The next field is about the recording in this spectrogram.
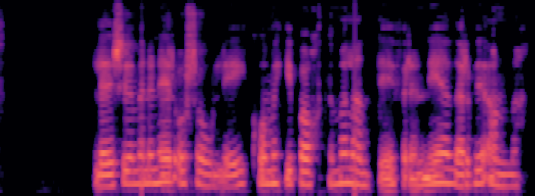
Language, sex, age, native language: Icelandic, female, 30-39, Icelandic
